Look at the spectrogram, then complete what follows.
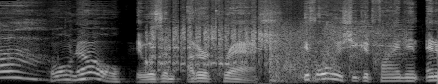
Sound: car skids and crashes

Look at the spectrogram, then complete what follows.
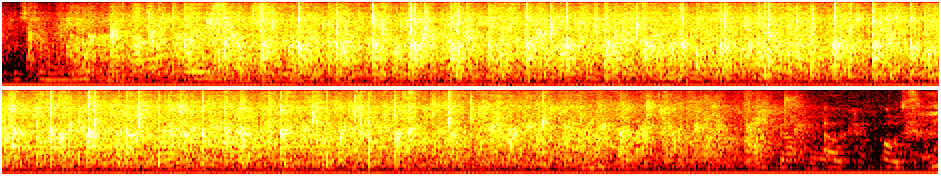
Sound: applause

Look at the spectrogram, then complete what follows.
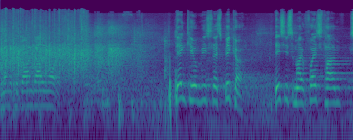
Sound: some applause

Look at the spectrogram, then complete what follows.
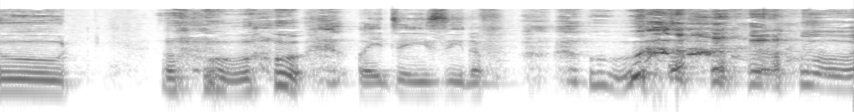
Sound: laughing

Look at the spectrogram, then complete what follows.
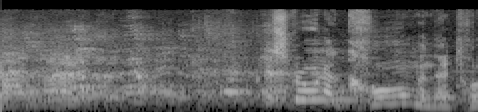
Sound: audience laughs

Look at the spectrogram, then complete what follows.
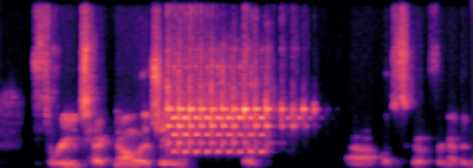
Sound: phone rings

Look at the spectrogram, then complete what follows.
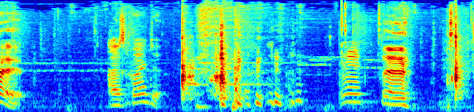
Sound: both laugh

